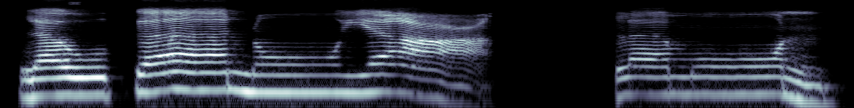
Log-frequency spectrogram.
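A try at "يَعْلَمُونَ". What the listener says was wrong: Ya, jadi ianya jangan dipanjangkan, ainnya dialirkan. Laukanu ya lamun.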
